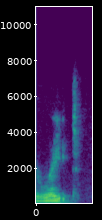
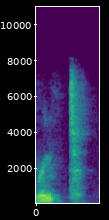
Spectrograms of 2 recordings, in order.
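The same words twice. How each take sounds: First: The final T is soft, short and cut off. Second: The final T is released hard and clearly. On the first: The speaker calls it right. "we want a soft T" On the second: The speaker calls it wrong. "which would be a hard T"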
